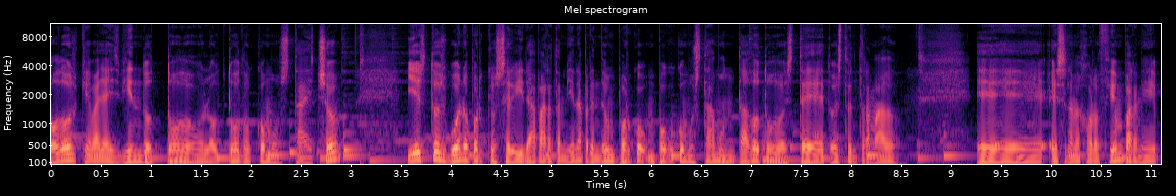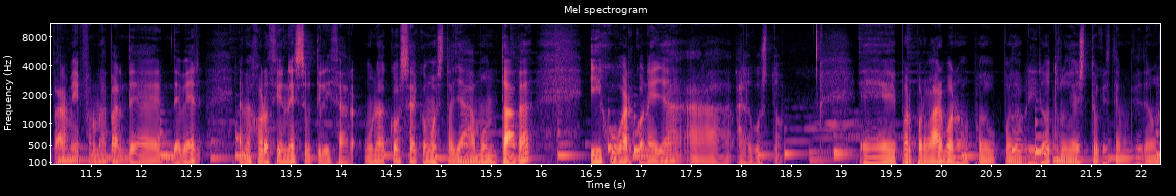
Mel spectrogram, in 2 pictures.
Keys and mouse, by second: 0.6 shift+middle click, 3.5 shift+middle click, 8.0 shift+middle click, 20.3 click.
